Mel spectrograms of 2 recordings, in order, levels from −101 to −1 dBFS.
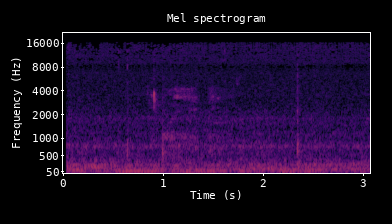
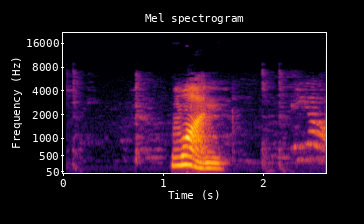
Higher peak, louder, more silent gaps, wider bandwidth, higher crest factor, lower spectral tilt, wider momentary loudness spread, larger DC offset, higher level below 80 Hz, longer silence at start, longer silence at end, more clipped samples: second, -34 dBFS vs -2 dBFS; second, -59 LUFS vs -17 LUFS; neither; first, 16.5 kHz vs 7.2 kHz; first, 26 dB vs 20 dB; second, -4 dB/octave vs -6.5 dB/octave; second, 4 LU vs 24 LU; neither; about the same, -66 dBFS vs -68 dBFS; second, 0 s vs 1.1 s; about the same, 0 s vs 0 s; neither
